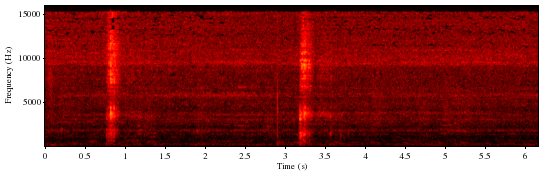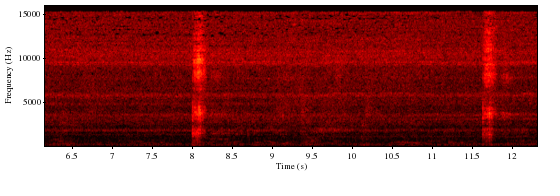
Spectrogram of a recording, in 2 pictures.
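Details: Zack, with a tracheostomy: four brief, sharp airy bursts over steady hiss as hiccups push air out through the tracheostomy tube.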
